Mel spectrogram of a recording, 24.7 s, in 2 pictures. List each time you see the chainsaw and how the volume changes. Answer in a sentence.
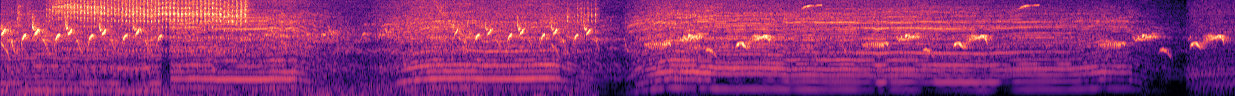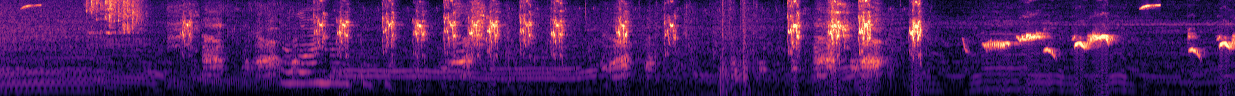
You can hear the chainsaw from 0.0 to 24.6 s, getting quieter.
